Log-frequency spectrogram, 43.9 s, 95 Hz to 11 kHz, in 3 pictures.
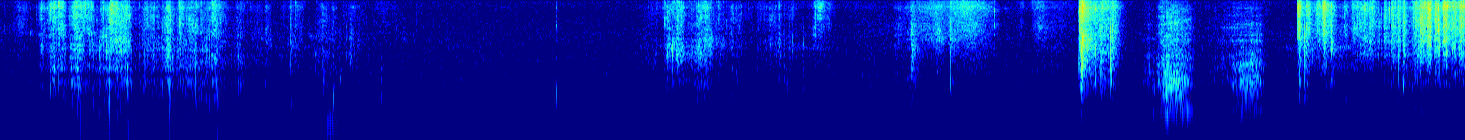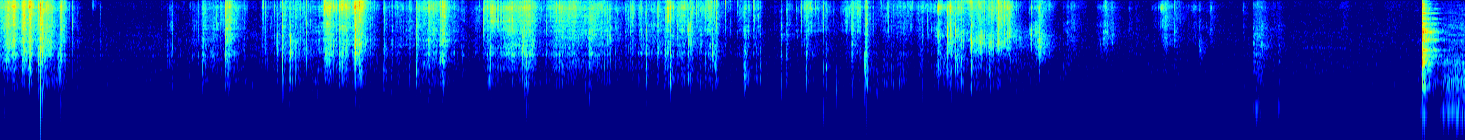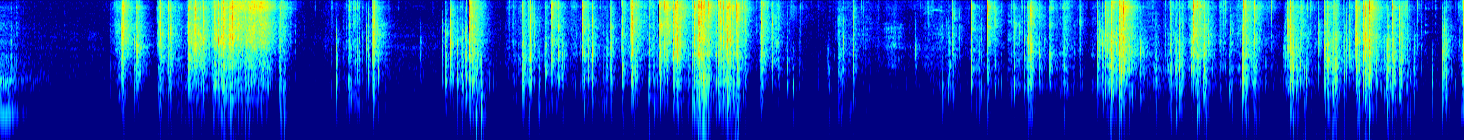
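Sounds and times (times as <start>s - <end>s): plastic and foil packaging crinkling: 0.4s - 3.4s, 6.5s - 8.3s, 13.0s - 15.4s, 16.4s - 26.8s, 30.4s - 43.9s.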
